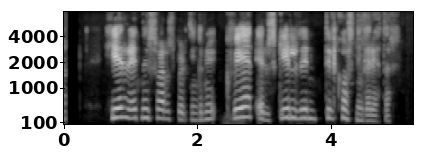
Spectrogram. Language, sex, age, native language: Icelandic, female, 30-39, Icelandic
